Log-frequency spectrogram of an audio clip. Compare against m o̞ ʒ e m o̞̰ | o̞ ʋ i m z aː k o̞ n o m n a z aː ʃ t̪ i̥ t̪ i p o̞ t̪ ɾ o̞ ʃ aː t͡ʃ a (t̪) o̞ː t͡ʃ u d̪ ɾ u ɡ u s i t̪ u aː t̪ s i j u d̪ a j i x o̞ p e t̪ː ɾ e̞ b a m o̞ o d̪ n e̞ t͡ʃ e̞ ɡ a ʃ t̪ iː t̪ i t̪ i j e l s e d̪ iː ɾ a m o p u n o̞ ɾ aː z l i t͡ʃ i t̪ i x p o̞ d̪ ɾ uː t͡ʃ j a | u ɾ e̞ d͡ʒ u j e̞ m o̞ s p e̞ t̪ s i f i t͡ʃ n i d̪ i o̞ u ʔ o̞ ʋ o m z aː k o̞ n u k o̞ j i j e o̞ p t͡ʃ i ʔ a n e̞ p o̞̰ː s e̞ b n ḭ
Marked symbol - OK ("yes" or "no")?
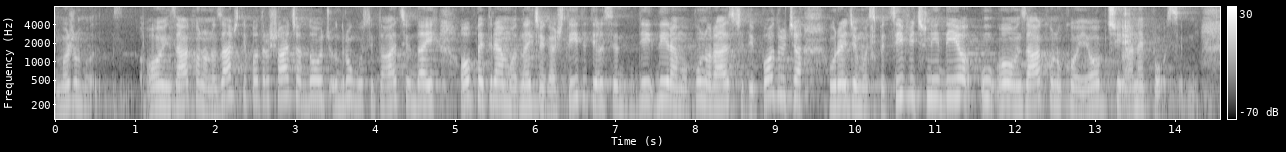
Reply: no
